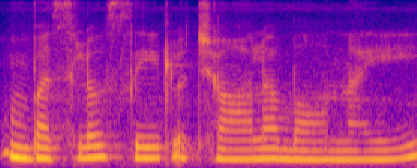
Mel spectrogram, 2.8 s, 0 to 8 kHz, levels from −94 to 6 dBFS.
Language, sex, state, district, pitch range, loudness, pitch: Telugu, female, Andhra Pradesh, Annamaya, 170-200 Hz, -18 LUFS, 185 Hz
